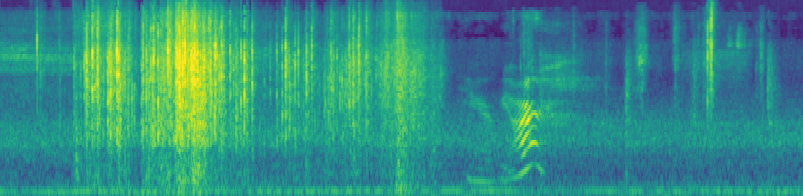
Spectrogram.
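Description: Crinkling and rustling of a seed packet being handled for about two and a half seconds, followed by a short vocal sound about four seconds in.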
